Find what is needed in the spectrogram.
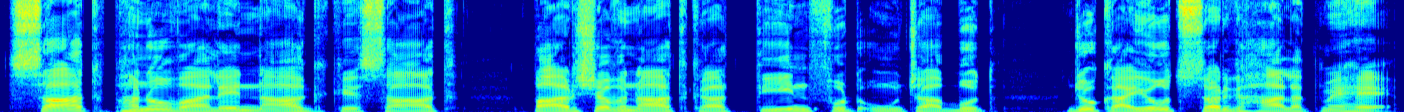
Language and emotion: Urdu, neutral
